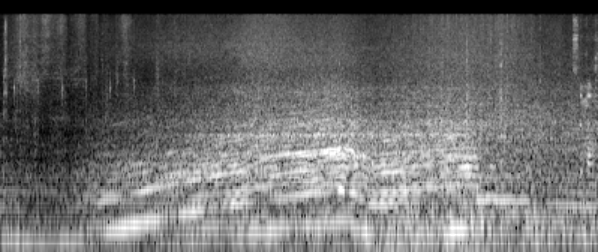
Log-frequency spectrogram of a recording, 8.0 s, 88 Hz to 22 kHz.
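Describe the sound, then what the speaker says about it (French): A BMW 440i with a 3.0-litre engine in sport mode, heard from inside as the engine note rises and falls with a quick throttle blip during steady driving, moderately loud with faint voices. "T'entends le petit. Ouais, que ça fait un petit coup d'accélérateur."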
